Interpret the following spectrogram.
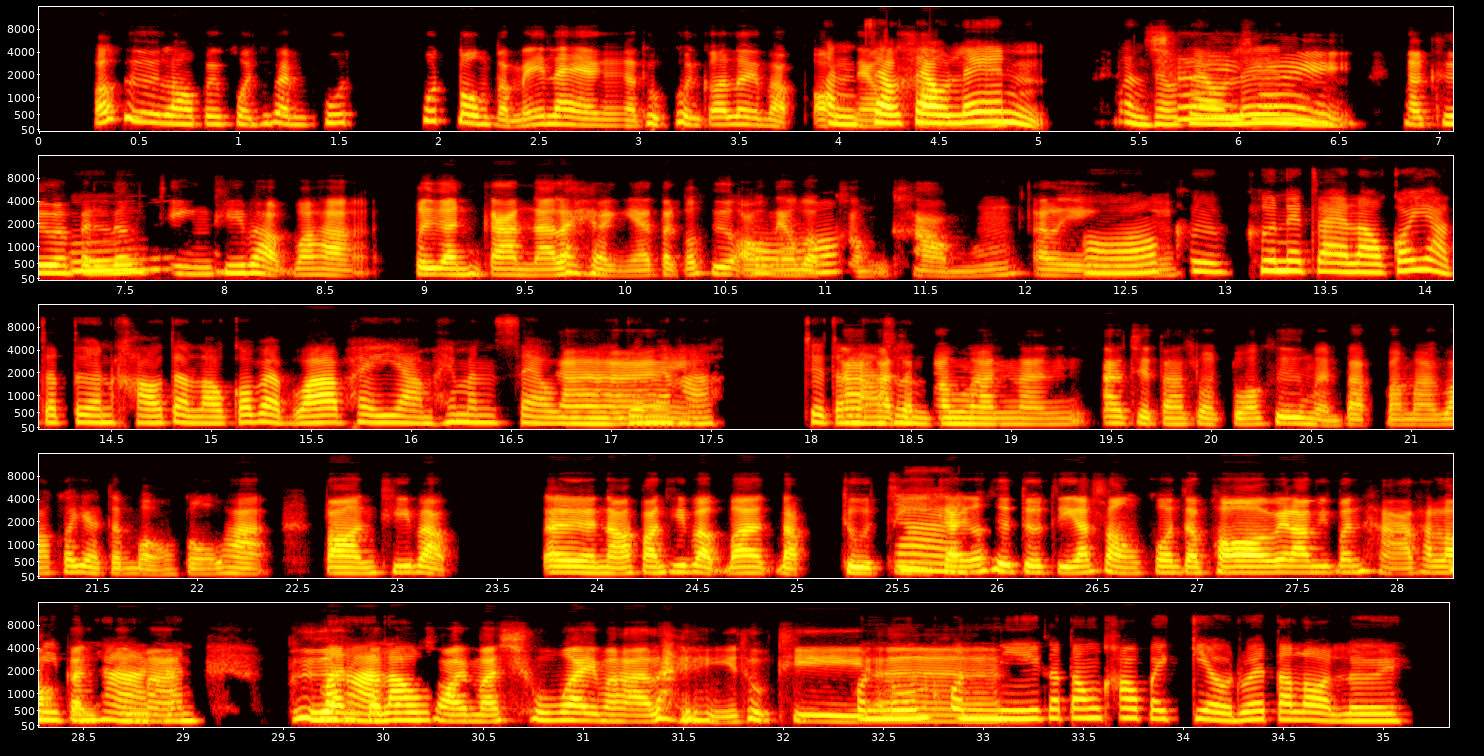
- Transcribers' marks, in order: other background noise; laughing while speaking: "ไร"
- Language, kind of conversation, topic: Thai, podcast, เวลาคุยกับคนอื่น คุณชอบพูดตรงๆ หรือพูดอ้อมๆ มากกว่ากัน?
- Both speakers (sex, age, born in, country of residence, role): female, 30-34, Thailand, Thailand, guest; female, 30-34, Thailand, Thailand, host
